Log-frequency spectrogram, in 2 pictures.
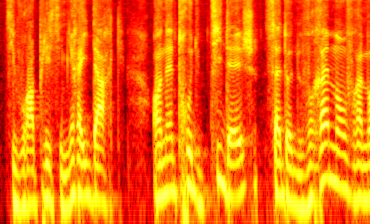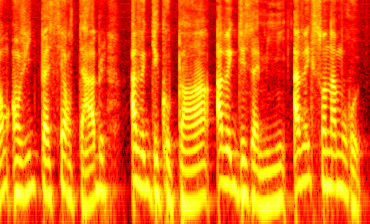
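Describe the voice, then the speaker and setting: With a slightly rough voice on the high side, a man reviews a cookbook for his radio book segment. He keeps it chatty and tosses in playful asides.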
